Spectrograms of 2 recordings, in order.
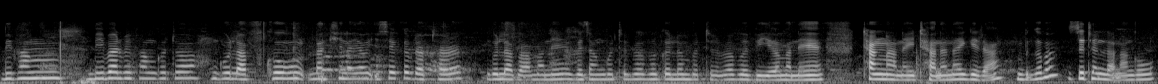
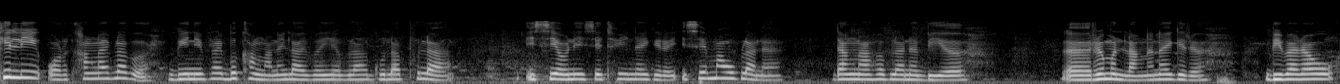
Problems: constant background noise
